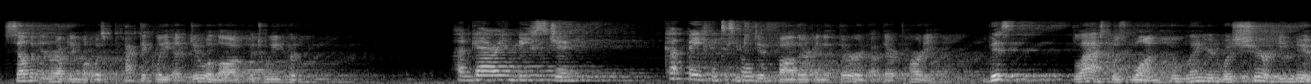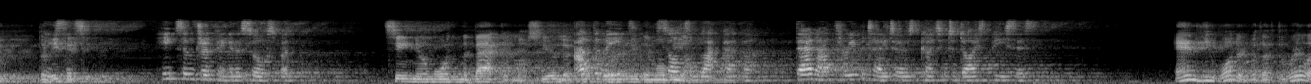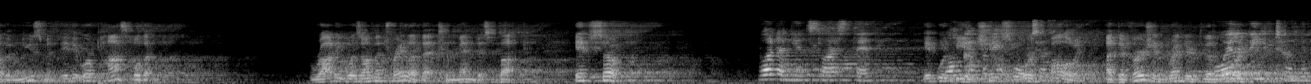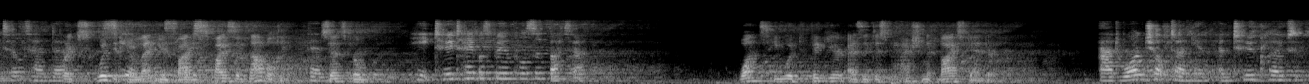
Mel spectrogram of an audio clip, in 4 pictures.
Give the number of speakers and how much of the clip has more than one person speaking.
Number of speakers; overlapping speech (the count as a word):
two, about 12%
